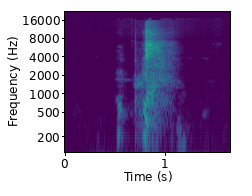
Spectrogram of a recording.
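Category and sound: human body sound, a sneeze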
